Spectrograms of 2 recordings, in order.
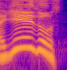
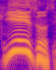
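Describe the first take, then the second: First: Jesus called out high and loud as a prompt. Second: Said in the usual way. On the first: Retold or imitated. Preacher prompting the boy, calling Jesus loudly. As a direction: belt out Jesus for him to copy. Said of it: "Sagt er". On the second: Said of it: "Der sagt".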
